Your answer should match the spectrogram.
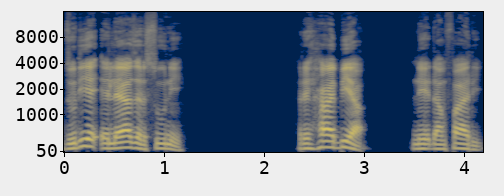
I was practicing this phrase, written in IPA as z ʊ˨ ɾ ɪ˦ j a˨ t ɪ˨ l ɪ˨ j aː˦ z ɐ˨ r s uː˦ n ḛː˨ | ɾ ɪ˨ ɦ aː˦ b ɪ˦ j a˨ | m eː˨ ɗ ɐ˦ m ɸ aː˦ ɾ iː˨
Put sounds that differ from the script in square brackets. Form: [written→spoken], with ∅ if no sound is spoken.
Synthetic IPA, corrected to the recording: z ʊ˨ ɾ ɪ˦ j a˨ [t→ʔ] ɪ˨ l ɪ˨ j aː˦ z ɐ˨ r s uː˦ n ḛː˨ | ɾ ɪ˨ ɦ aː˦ b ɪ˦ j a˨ | [m→n] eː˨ ɗ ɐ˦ m ɸ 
